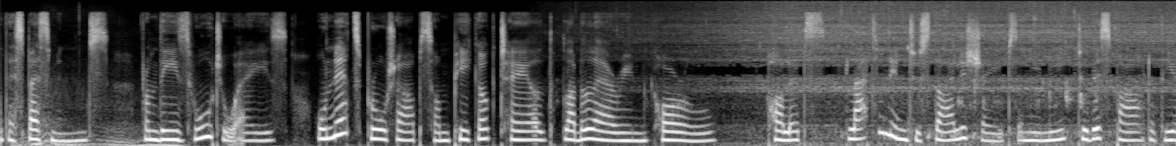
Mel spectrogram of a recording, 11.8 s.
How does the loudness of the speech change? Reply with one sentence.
The loudness of the speech stays about the same.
